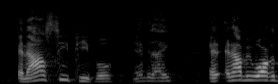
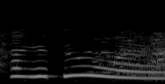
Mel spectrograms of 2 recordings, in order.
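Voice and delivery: very high, drawn-out cooing; hammed-up baby talk, soft and high; talking to toddler; 5 dB quieter, much slower than usual. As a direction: coo sweetly to a little child. He answers the small child.

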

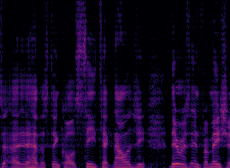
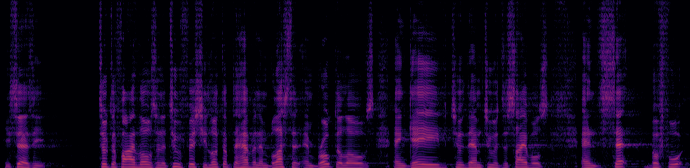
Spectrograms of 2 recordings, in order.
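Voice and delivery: usual speaking voice

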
